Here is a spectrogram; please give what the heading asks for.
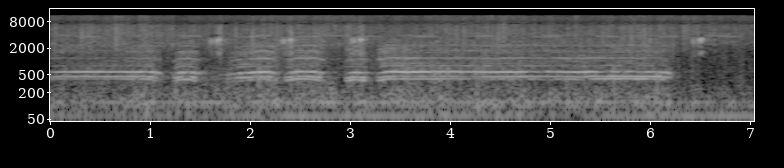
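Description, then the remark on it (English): A distant eastbound train's whistle sounds a few short, wavering blasts, then one long steady wail lasting several seconds, its harmonic tone held over a low rumbling background before it cuts off. “But now, every time I hear a distant train whistle, I'll think of the story I just heard from the Lone Ranger.”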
